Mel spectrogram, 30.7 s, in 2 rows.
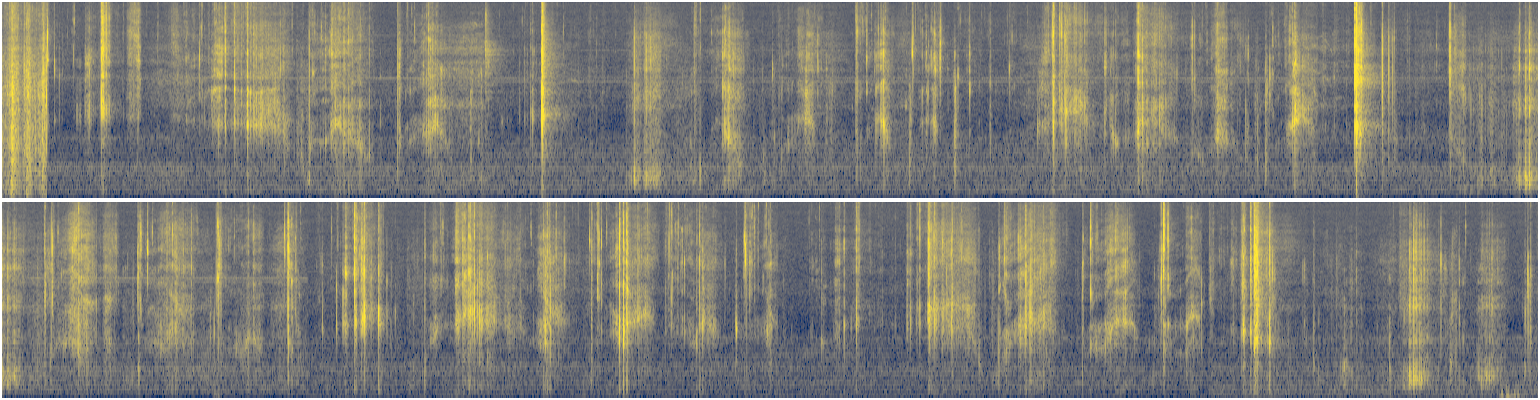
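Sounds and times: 
person eating freeze-dried ice cream: 0:00.2 - 0:05.4, 0:06.1 - 0:13.5, 0:14.1 - 0:30.7.

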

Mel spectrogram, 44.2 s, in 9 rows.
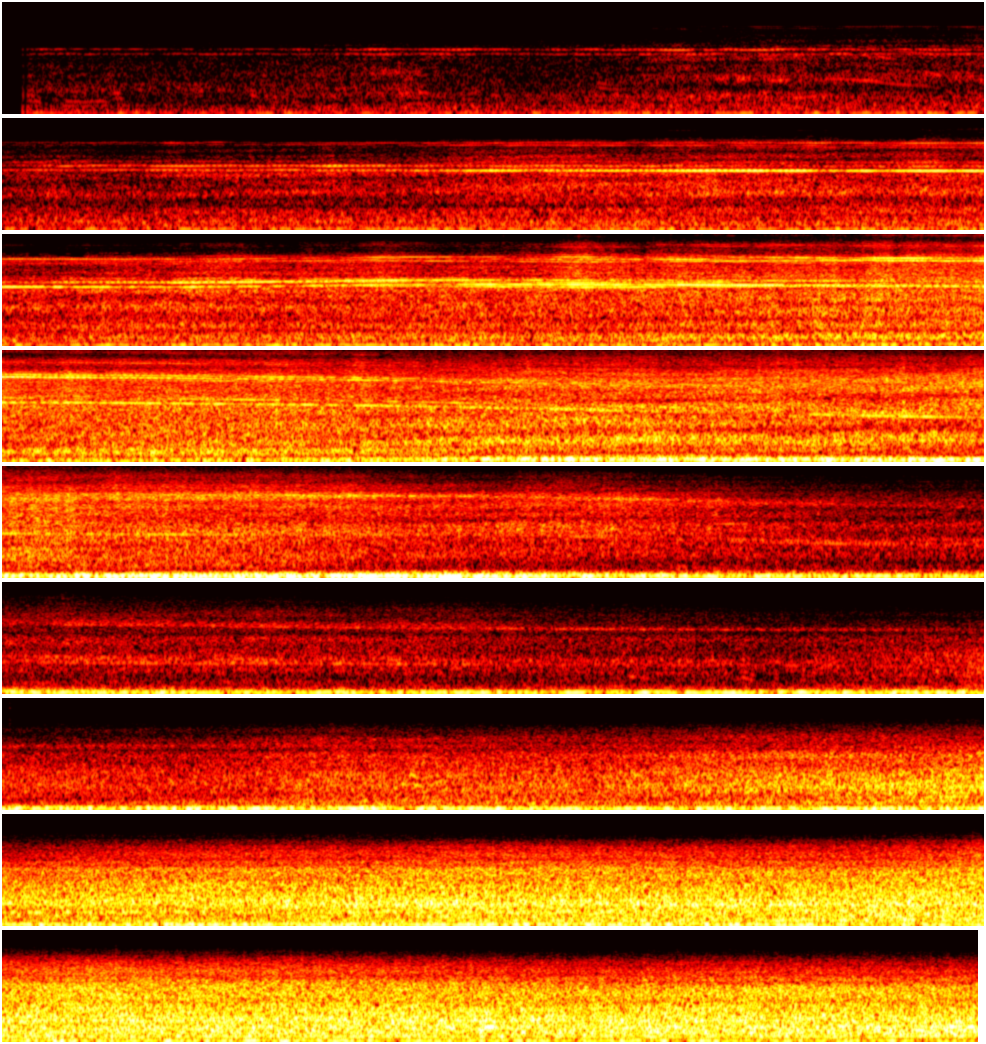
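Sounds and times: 
Tupolev Tu-154 airliner: 0:00.1 - 0:44.1.

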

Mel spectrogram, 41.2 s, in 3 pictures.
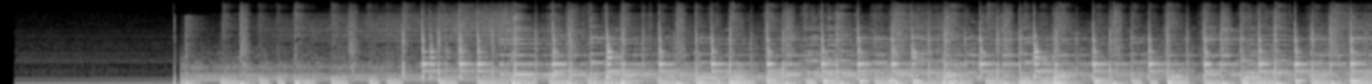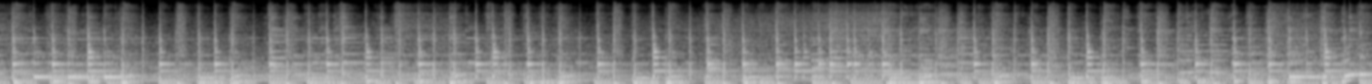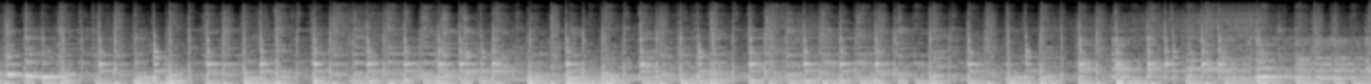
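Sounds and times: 
percussion: 0:01.7 - 0:41.1.

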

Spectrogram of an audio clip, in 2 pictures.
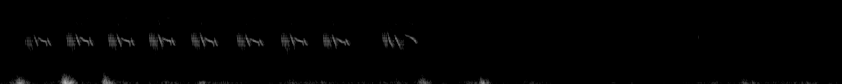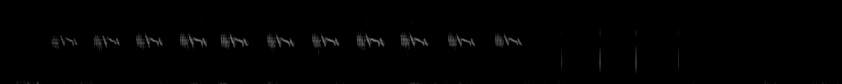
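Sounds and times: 
Cuban martin chirping: 0:00.3 - 0:04.2, 0:09.0 - 0:14.9.

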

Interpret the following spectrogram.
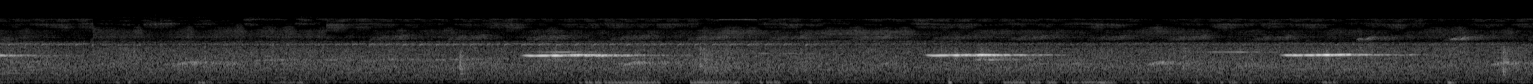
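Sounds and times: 
Bartlett's tinamou calling with long pure whistled notes: 0:05.2 - 0:06.7, 0:09.3 - 0:10.6, 0:12.3 - 0:14.1.

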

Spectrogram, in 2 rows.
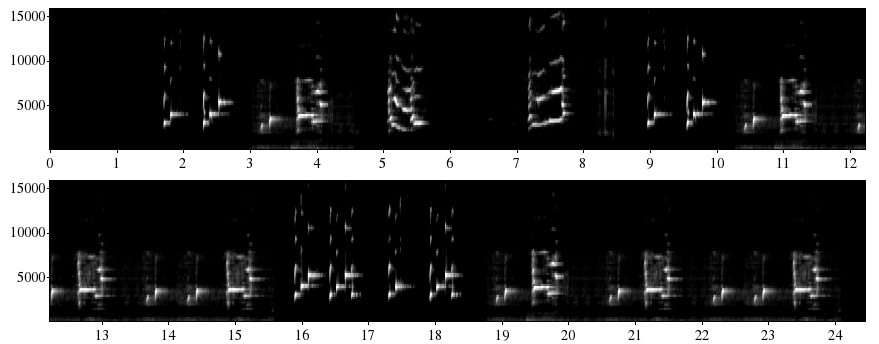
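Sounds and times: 
finch singing: 0:01.7 - 0:04.3, 0:05.1 - 0:05.7, 0:07.2 - 0:07.9, 0:09.0 - 0:24.0.

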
